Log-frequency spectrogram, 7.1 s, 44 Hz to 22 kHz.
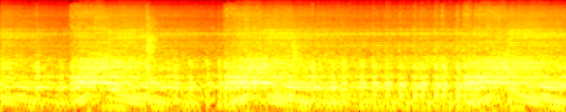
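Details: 1941 Harley WLD 45 56ci stroker flathead, fresh build with performance cams: a lumpy V-twin beat rising and falling with blips, hesitating before picking up revs. The main jet is running lean and was turned out to richen it.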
